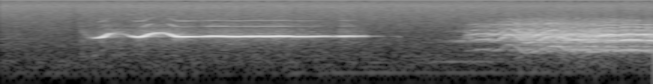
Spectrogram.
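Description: A high whistled figure: two quick upward swoops, then one long held note lasting under two seconds. After a brief pause, music swells in with several sustained notes.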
